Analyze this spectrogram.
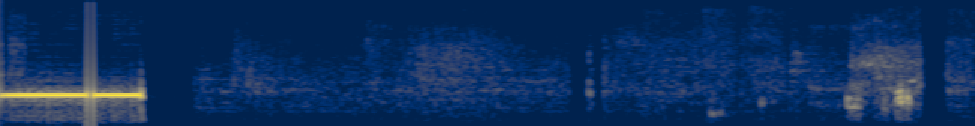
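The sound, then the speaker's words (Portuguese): A telephone line tone follows a dropped call: a steady, mid-pitched beep lasts about a second and is broken by a click. Quiet, faint line noise follows. “Caiu a ligação, desculpa. Caiu.”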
